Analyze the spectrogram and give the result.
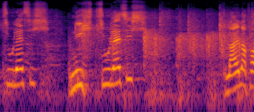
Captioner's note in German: Beifall bei der SPD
